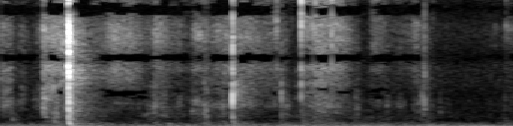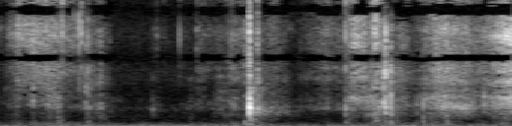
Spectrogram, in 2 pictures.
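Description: Faint handling of paper banknotes and a clear plastic binder pocket: soft rustling broken by a few light clicks.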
